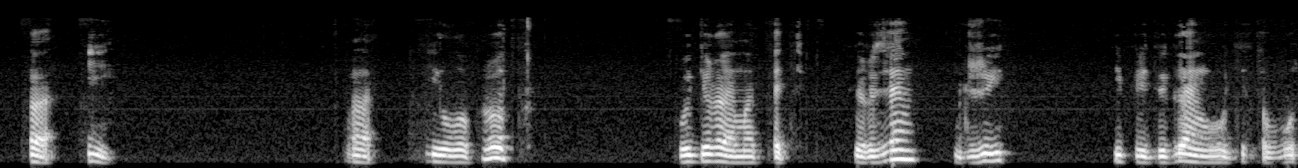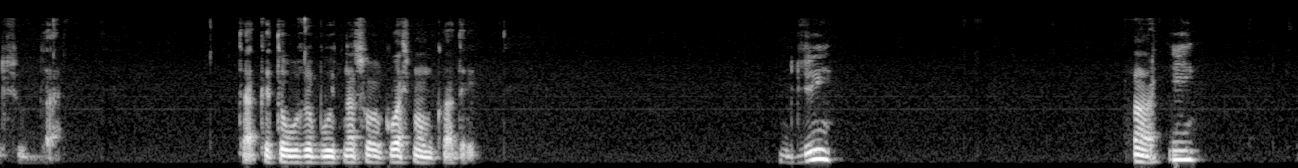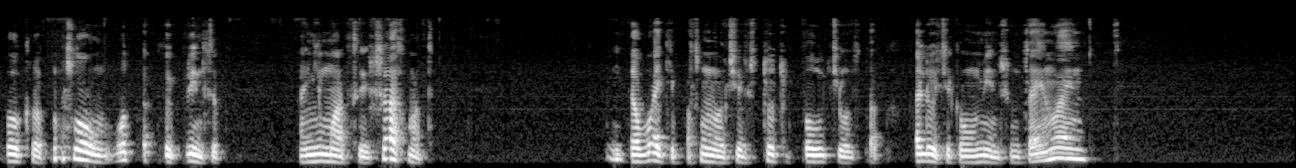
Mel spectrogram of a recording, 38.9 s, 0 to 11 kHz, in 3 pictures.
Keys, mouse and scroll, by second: 0.6 a, 1.1 a, 1.3 a, 1.3 i, 3.8-4.5 a, 4.5 i, 7.1 click, 8.5 click, 9.9 g, 15.5 click, 21.0 g, 24.6 a, 24.9 i, 26.9 middle click, 28.0-28.5 scroll down 3, 28.6 shift+middle click, 29.4 middle click, 30.2 scroll up 5, 30.7 shift+middle click, 34.0-36.3 scroll down 33, 36.3-37.0 scroll up 2, 37.3 click.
